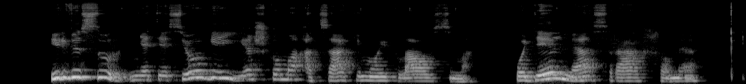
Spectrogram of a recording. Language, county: Lithuanian, Kaunas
